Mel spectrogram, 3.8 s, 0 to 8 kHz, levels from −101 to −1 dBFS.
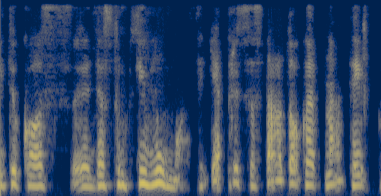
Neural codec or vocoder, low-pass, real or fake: none; 7.2 kHz; real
